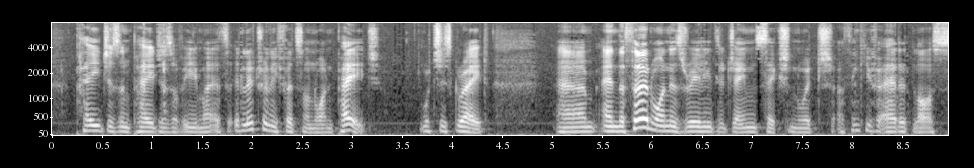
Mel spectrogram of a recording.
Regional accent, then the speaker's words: South Africa; I know the British have a problem, but fortunately I'm from South Africa

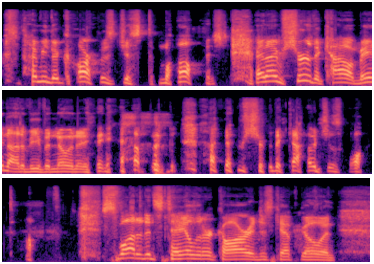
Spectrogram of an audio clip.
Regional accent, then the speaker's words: Iowa, United States; So growing up in Iowa

